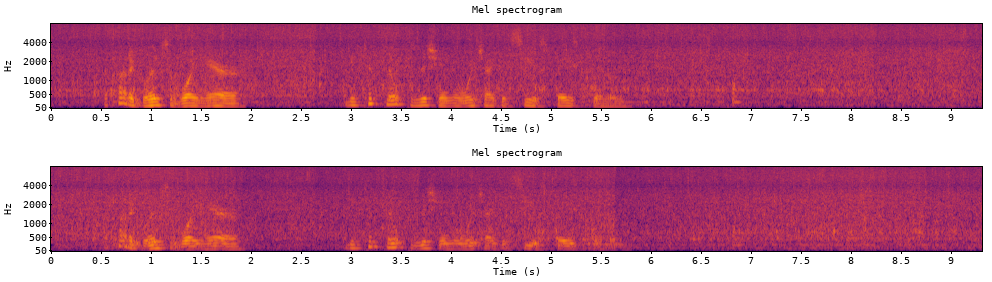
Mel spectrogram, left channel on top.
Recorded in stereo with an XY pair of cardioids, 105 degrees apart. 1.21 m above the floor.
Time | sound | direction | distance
0.5 | a man speaking | 40° left | 0.9 m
